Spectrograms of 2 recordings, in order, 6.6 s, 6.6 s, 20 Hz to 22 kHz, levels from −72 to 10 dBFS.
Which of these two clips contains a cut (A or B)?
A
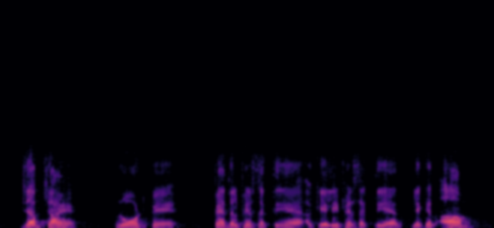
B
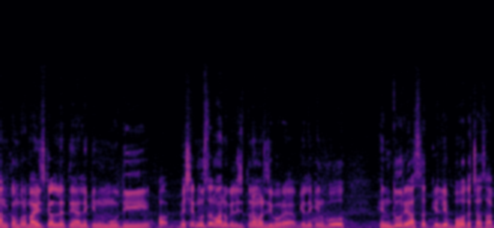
A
